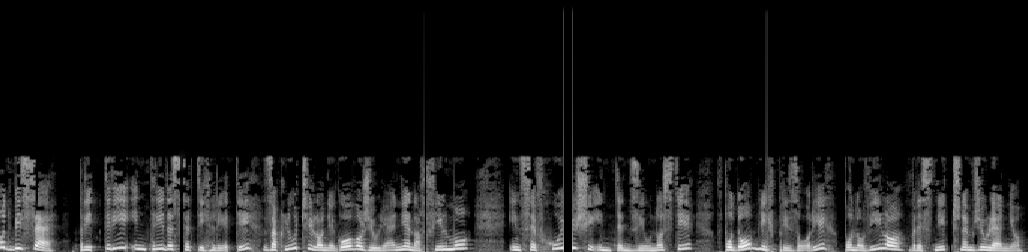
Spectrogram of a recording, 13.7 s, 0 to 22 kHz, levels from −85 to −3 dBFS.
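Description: From the start the speech sounds watery and swirly, with nothing above 8.3 kHz, likely MP3 compression at a low bitrate, roughly 33 kbps. Then come blocks of digital silence, hard dropouts to silence, at 2.40 s (40 ms), 5.65 s (29 ms), 7.51 s (a 120 ms hole), 10.21 s (a tick) and 12.64 s (40 ms), as if the buffer wasn't filled in time.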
